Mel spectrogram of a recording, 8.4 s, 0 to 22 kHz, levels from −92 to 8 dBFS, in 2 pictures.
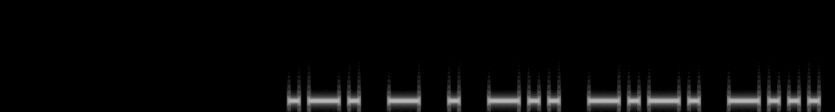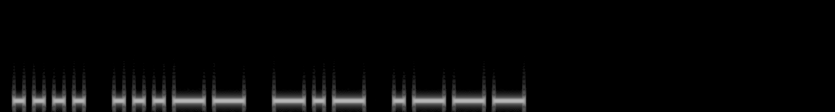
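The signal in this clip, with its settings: Morse code "RTEDCBH3KJ" 24 words per minute 412 Hz −20 dBFS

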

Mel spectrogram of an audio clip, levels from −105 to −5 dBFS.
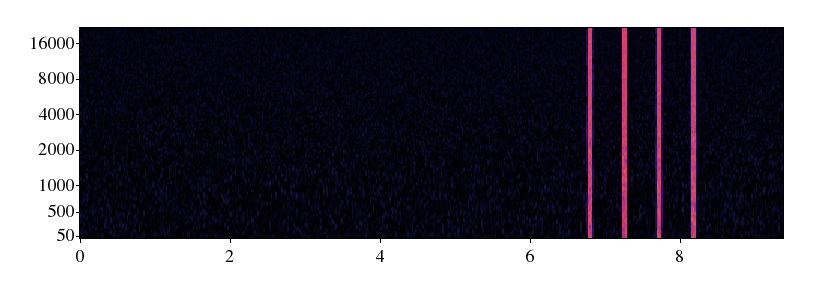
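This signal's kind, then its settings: noise bursts white, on 0.06 s, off 0.40 s, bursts 4, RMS −27 dBFS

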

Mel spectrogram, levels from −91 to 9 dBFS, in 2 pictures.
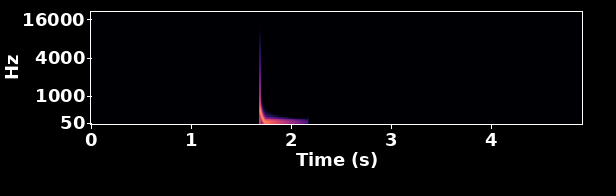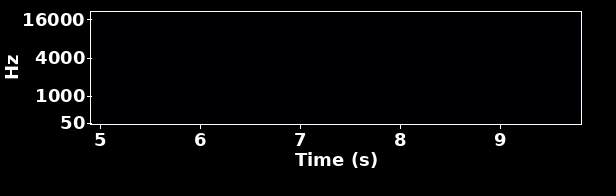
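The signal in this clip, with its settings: synth kick length 0.48 s, from 580 Hz, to 100 Hz, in 50 ms, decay 0.52 s, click off, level −10 dB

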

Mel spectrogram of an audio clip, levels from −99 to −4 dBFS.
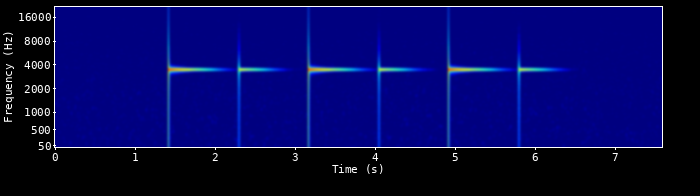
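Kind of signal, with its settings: ping with an echo 3,480 Hz, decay 0.68 s, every 1.75 s, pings 3, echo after 0.88 s, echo −19.5 dB −13 dBFS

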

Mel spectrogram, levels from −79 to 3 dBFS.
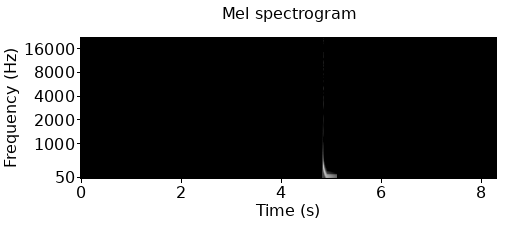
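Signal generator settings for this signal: synth kick length 0.28 s, from 420 Hz, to 75 Hz, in 78 ms, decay 0.51 s, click on, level −14.5 dB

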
